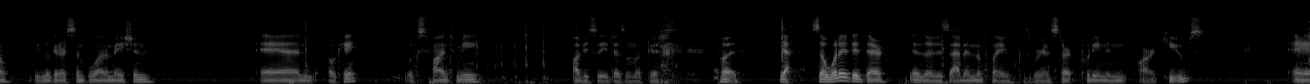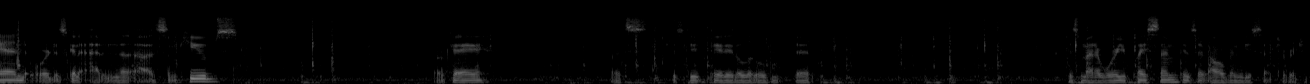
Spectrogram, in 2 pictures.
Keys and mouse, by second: 2.0 click, 5.0 shift+c, 5.4 shift+a, 6.8 s, 9.6 shift+a, 10.2 s, 13.0 click, 13.4 shift+a, 15.0-17.9 typing, 18.9 g, 19.5 shift+d, 20.1 shift+d, 21.5 shift+d, 22.5-25.1 typing, 25.9 click, 26.1 g.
